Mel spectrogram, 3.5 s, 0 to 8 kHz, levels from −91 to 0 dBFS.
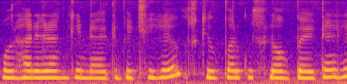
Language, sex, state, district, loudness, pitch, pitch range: Hindi, female, Madhya Pradesh, Bhopal, -15 LUFS, 240 Hz, 235-250 Hz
